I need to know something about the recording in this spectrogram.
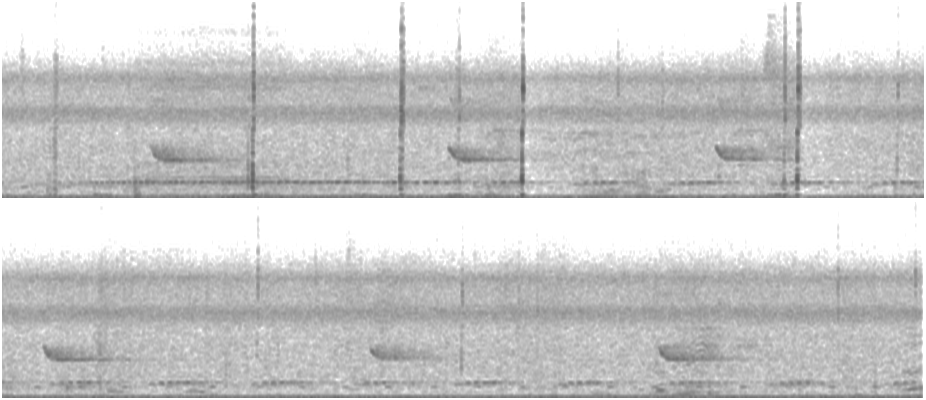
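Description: Faint forest ambience: insects droning steadily, with a short falling call repeated about every three seconds. A few sharp clicks come in the first half.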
